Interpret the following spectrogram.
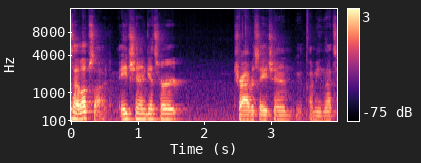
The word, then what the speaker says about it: Etienne: Travis Etienne. I mean, that's how he wants to pronounce now.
